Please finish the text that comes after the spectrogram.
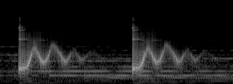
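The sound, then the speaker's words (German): A jaw harp, a small instrument held against the teeth with a slightly open mouth, is plucked twice, about a second apart, each twang ringing with a wobbling, wah-like buzz that slowly fades. Fairly loud, with no talking. “Bei einem Brummeisen handelt es sich um ein kleines Musikinstrument, welches man sich bei leicht geöffnetem Mund an die Zähne hält und dran zupft.”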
